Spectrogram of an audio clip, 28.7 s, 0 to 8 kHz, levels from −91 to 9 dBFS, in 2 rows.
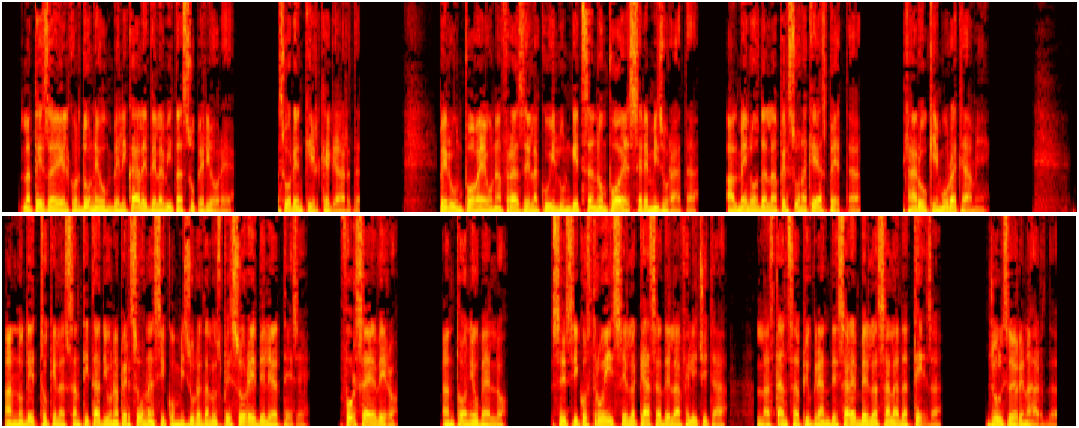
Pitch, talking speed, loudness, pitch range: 105 Hz, 140 wpm, -23 LUFS, 85-120 Hz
